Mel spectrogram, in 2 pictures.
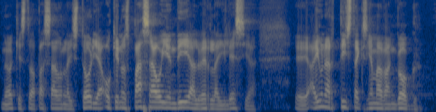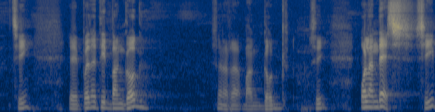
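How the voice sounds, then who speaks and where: A man with a Spanish accent, ordinary pitch variation, and long, frequent pauses. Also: medium pitch for a man. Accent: Spanish (Spain) accent, acquired. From Mexico. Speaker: preacher. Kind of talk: sermon.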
